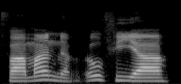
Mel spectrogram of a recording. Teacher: তাই নুন সাইকিনের আওয়াজকে বিনা গুন্নায় জাহির করে তাড়াতাড়ি পড়তে হবে আইনের উপর পেশ এসেছে পেশটি হল হারাকাত হারাকাতকে তাড়াতাড়ি পড়তে হয়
